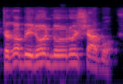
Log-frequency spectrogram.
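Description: It is said in a put-on bear voice.

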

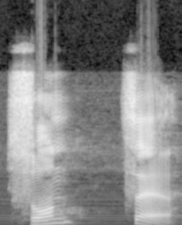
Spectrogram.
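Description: It is split with a break after the first syllable. It means sleep is something. "а можна прочитати як сон-це"

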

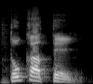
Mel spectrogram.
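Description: Said stiffly, ending with separate te-i sounds. A clerk reads it as written on a form. "陸運局の人が言うドカティの言い方"

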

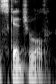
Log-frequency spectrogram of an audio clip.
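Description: It is said in an American accent. "English US"

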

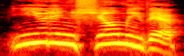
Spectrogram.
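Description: It is said in an imitated put-on voice.

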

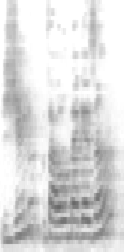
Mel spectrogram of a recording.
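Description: The voice rises at the end, as a question.

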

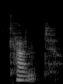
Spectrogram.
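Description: The vowel is short, like the vowel in 'cat'. This is the American way of saying it. "Americans say can't"

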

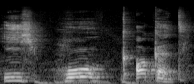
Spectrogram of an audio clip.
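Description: It is said in Bavarian dialect. "Und im Bayerischen heißt es halt"

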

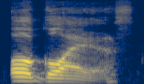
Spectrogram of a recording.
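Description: It is said in a Memphis Southern accent.

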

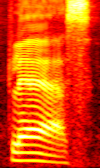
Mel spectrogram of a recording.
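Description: It is said in an American accent. "in the US?"

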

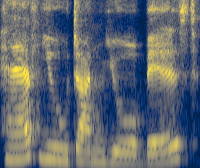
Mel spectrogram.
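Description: The voice falls at the end like a statement. It sounds like telling someone something. The speaker calls it wrong. "อันนี้มันเหมือนแบบมาบอกกัน"

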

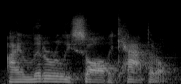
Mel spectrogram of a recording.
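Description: It is said in a relaxed American accent.

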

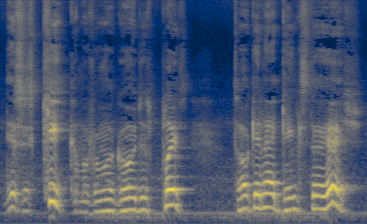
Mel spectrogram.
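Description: It is said in a put-on deep voice.

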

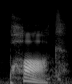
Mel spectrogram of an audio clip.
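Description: The r sound is dropped. "영국에서는 R 발음 빼보세요"

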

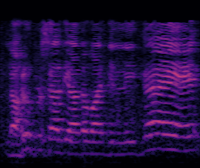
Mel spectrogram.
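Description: The stress falls on the word gaye. He has finally gone, to the speaker's relief. "Thank God."

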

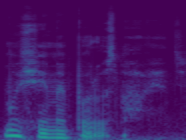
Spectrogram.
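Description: It is said in a soft, gentle tone. The listener is being addressed like a child. The speaker calls it wrong. "a nie takie musimy porozmawiać. Co on kurwa, do dziecka mówi?"

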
